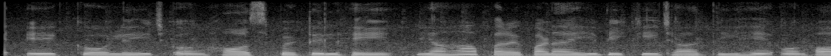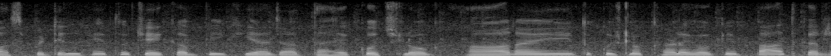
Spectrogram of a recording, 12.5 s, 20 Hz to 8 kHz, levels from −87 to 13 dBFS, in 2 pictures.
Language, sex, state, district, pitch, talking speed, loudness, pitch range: Hindi, female, Bihar, Saran, 185 Hz, 160 wpm, -21 LUFS, 170-205 Hz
